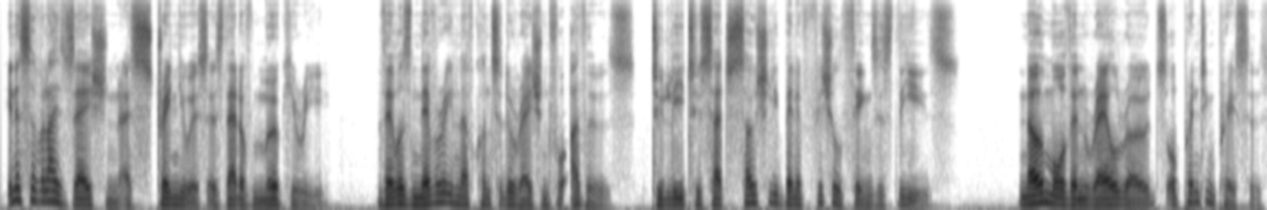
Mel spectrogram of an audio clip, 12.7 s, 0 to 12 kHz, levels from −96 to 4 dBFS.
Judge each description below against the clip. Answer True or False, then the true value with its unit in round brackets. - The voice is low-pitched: True (105 Hz)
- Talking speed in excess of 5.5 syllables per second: False (5.0 syllables/s)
